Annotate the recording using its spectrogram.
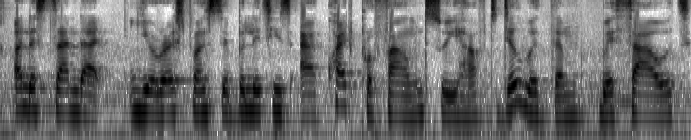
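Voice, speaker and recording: A woman's fairly low voice at a moderate pace, fairly even in intonation, with noticeable background noise. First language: not English. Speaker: lifestyle vlogger. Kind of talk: advice vlog. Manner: casual, conversational.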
